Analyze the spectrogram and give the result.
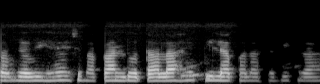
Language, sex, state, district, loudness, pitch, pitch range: Hindi, female, Uttar Pradesh, Deoria, -18 LUFS, 180 Hz, 175-180 Hz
